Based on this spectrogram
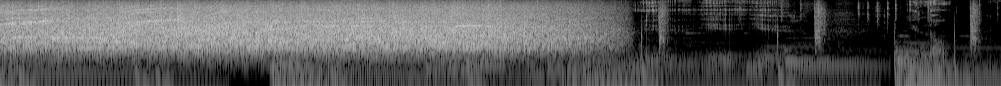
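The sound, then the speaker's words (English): A dense burst of crowd applause fills the first six seconds, loud and steady, then fades into scattered claps and a low humming tone underneath. “Round of applause, hold on.”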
